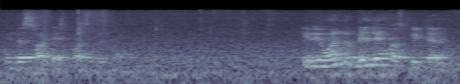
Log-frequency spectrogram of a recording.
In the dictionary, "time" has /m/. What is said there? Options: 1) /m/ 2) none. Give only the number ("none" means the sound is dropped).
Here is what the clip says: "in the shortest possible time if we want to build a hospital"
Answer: 2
